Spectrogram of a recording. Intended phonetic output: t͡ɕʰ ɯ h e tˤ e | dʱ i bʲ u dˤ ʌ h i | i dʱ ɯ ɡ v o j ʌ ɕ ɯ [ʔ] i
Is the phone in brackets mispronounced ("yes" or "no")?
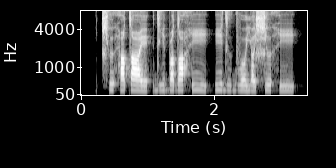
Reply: yes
